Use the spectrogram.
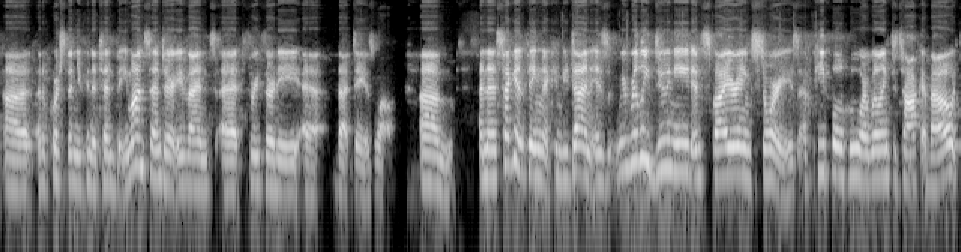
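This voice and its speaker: A woman with a bright, forward voice at a middle pitch answers as a panelist. Her delivery is conversational and informal, with "like" scattered through her phrases. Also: rough recording. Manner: informal, frequent use of "like". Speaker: panelist, community organizer.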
